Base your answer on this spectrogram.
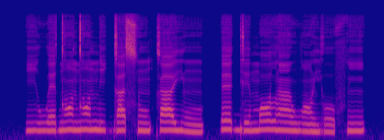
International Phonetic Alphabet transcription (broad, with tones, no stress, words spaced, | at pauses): i˨ wɛ˨˦dɔ̃˦dɔ̃˦ni˧ ɡa˧ sũ˨ka˧jũ˨ | ɛ˦ɡe˧mɔ˦ lã˧wɔ̃˨jo˨fĩ˧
